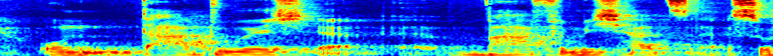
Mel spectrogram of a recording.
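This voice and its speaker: A man is speaking. Audible room echo and noticeable background noise are in the recording. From Nuremberg, Franconia (Vietnam until age 9). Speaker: startup founder and CEO. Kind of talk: interview. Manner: hesitant, many fillers.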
